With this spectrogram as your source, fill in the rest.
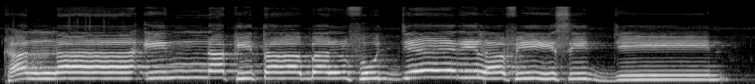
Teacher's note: qiraah dari al-Kisai al-imalah al-kubra, lebih mendekati kepada kasrah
